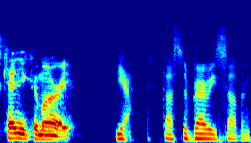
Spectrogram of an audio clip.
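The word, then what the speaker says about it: Kanyakumari: very very southern tip it's um can you pronounce it for us where you end your journey uh it's kenya kumari yeah that's the very southern tip where where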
